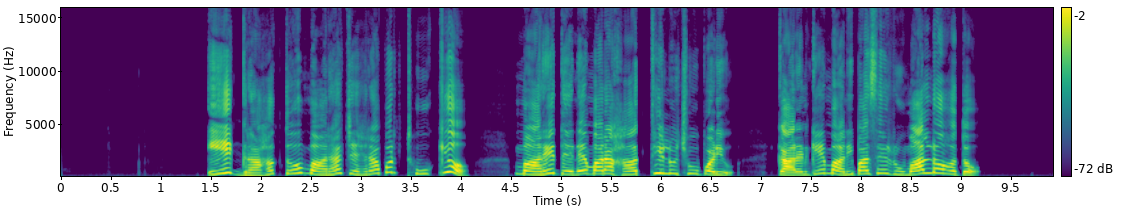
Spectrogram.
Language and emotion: Gujarati, disgusted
